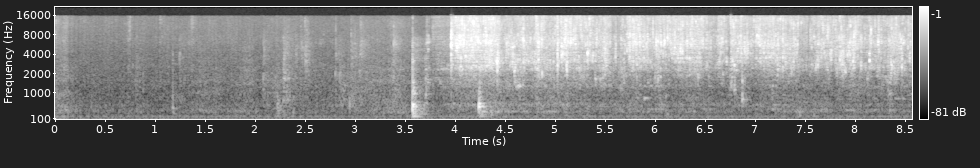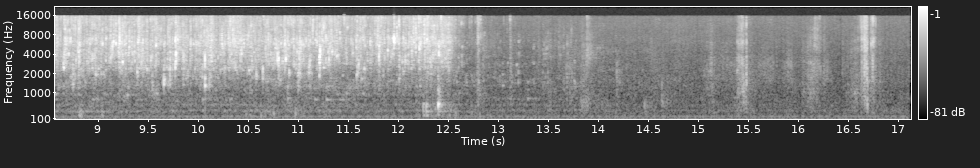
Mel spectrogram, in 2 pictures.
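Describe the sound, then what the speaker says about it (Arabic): Hands washed under a running kitchen sink tap after kneading dough, a steady hiss of flowing water for about eight seconds, with faint handling clatter before and after, no talk. "غادي نغسل يدي ونكمل"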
